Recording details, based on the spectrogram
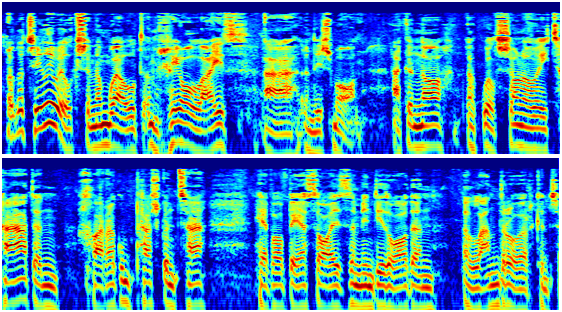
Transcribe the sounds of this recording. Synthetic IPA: ɔðɔtʰilˠɪwɪlˠksənəmwɛlˠdənr̥eɔlˠaɨðaə̰nɨsmo̰ːnakʰənɔəɡ̥wɪlˠsɔnəwejtʰaːdən | χwaɾaɡʊmpʰasɡ̥əntʰahɛvɔbeːθɔɨðənmɪndiðoːdən | əlˠandrɔərkʰəntʰa

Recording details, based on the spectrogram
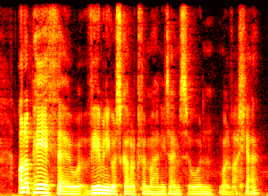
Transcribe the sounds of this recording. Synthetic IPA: ɔnəpʰeːθðɪwviːnəminiɡwəskɔɾɔtʰvəmanitʰajmsuːnwɛ̰lˠvaɬa

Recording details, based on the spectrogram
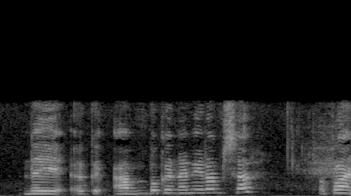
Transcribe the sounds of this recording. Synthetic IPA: nejəɡambəɡənaniɾamsar | ɔpla

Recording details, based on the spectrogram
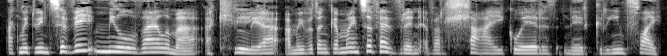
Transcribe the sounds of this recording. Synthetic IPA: akmadwiːntʰəvɨmɪlˠðajlˠəmaəkʰɪlˠjaa̰mavoːdənɡəmajntʰɔvɛvrɨnɛ̰varɬaɨɡwɪrðnejrɡ̥riːnflˠaj

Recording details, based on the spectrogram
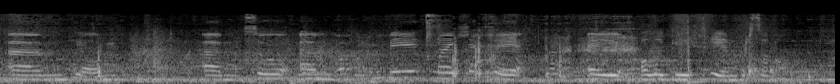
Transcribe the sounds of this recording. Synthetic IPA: əːmdilˠ | əːm | soəːm | b̥eːdmaɬɛχɨ | ejɔlˠəɡɨχiːənbɛrsɔnɔlˠ

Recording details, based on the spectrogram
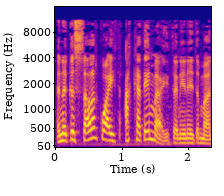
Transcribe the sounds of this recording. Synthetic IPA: ənəɡəstalˠarɡwajθakʰadɛmajðɛnineɨdəma

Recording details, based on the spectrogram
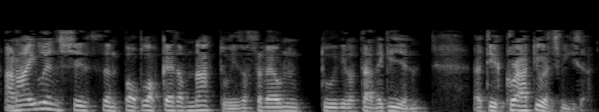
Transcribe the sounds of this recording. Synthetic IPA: aɾajlˠɨnsɨːðənb̥ɔblˠɔɡaðavnadʊɨðɔθɔvɛwnənd̥uɨvilˠadaðɛɡɨːnədirɡradjuətʰviːza

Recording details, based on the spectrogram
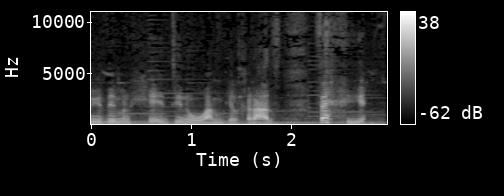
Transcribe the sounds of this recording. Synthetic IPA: niðɪmənɬeːdinuːamɡɪlˠχəɾarð | vɛχi

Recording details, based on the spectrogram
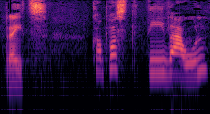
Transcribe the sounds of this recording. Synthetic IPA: rejt | kʰɔmpʰɔstd̥ivawn

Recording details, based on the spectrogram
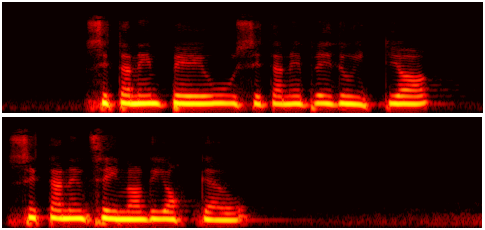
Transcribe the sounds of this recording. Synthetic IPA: sɪdanenb̥ɪwsɪdanenbrejðʊɨd̥jɔ | sɪd̥anejntʰejnɔndiɔɡ̥ɛlˠ

